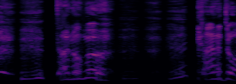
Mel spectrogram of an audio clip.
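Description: A man's voice crying and gasping: a run of short sobbing breaths with a wavering pitch.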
